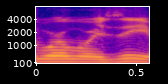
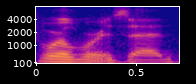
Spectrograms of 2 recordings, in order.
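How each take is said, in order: First: The last letter is said the American way, "zee". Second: The last letter is said the British way, "zed".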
